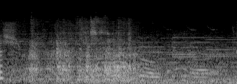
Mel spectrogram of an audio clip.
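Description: Bells ringing on and on, faint over the steady background murmur of a café terrace and street.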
